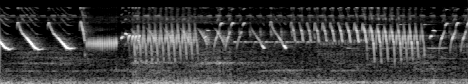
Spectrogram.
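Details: Canary song from a yard: three quick falling whistles, a short buzz, then a long pulsing trill and a rapid series of high sweeping notes.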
